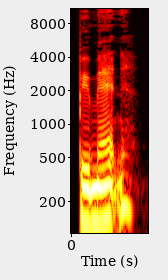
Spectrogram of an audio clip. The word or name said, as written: BEMANDE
